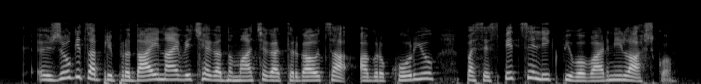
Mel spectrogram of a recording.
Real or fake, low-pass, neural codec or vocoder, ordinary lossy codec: fake; 7.2 kHz; codec, 16 kHz, 16 kbps, FunCodec, trained on LibriTTS, 50 frames a second; none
